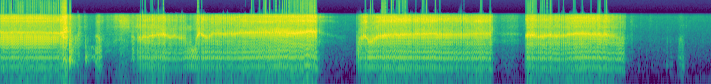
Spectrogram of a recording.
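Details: An angry Chihuahua growls in long, rasping bursts that rise into snarling whines.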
